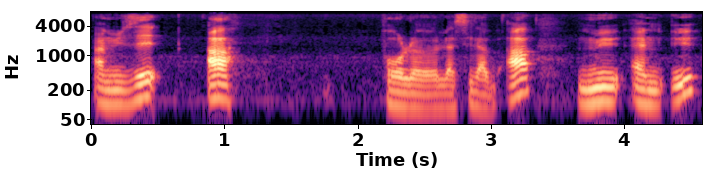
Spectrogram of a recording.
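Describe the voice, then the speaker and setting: Patient low-voiced man spelling words aloud. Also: expressive, slow, a little mellow. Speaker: teacher. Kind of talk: spelling lesson for children. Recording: dull lo-fi recording.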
